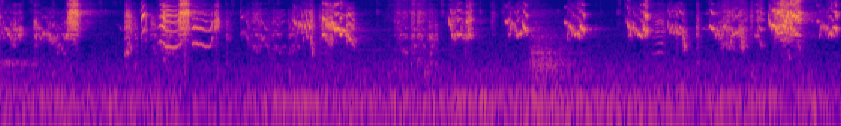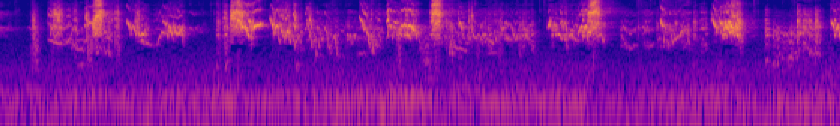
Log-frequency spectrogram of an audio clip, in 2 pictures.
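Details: A budgie family colony around a breeding pair of Australian parrots, chattering nonstop: dense, rapid, scratchy chirps and sharp squeaky notes overlapping, about one burst per second, with no quiet gaps.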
